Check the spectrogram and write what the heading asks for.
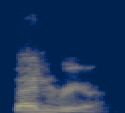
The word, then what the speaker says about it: Fenrir: So then we go from there, we go to the Fenrir. All right. How do you pronounce that? Fenrir. Fenrir.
